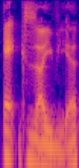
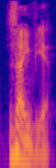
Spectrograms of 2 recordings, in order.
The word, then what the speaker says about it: Xavier: Charles Xavier, not Charles X Xavier. It hasn't got 2 X's at the front, or X-Xavier. Okay, it's not like that,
